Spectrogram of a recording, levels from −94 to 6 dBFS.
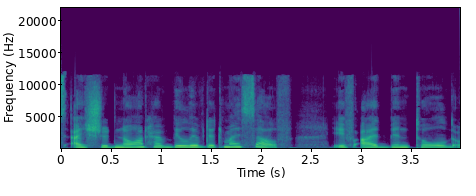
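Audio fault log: No audible faults found anywhere in the speech recording.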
